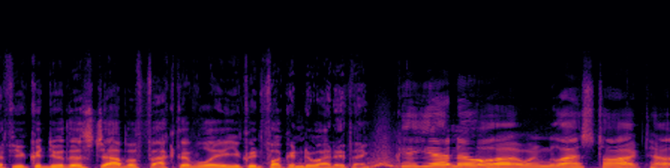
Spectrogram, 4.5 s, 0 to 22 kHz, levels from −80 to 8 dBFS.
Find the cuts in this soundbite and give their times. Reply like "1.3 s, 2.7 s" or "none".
2.6 s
